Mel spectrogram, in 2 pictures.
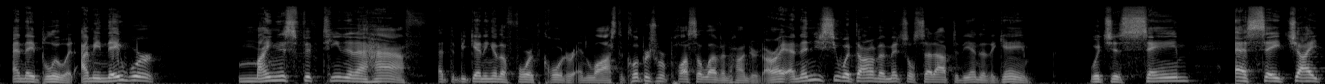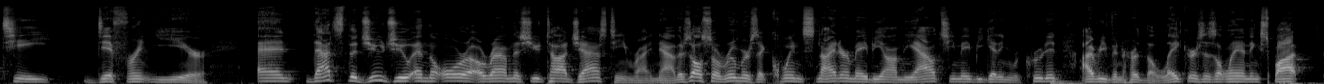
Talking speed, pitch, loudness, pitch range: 200 wpm, 130 Hz, -32 LUFS, 115-145 Hz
